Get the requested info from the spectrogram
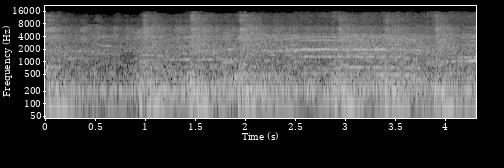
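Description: School marching band playing, drums beating a steady rhythm, over the noise of a crowd.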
